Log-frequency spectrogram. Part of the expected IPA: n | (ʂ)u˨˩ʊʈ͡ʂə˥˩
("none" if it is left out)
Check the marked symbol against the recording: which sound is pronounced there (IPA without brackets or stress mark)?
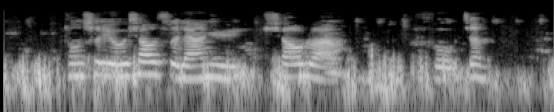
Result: f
